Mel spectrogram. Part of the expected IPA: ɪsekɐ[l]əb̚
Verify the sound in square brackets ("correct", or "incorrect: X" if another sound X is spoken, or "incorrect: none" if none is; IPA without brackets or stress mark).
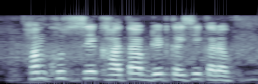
incorrect: ɾ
